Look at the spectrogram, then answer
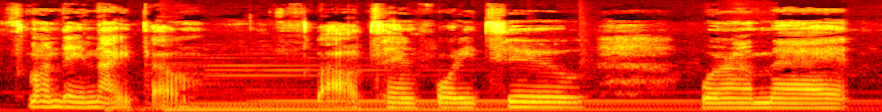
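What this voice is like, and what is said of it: Hoarse voice. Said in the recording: “I'm a little hoarse ... I was getting over a cold, so it was sounding like real struggling”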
